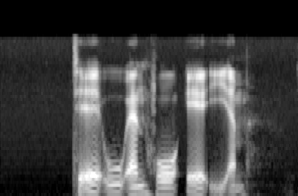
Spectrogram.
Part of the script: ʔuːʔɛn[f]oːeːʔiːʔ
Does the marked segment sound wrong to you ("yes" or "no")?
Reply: yes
